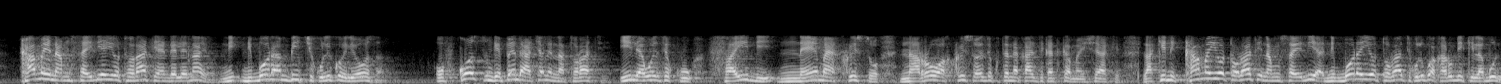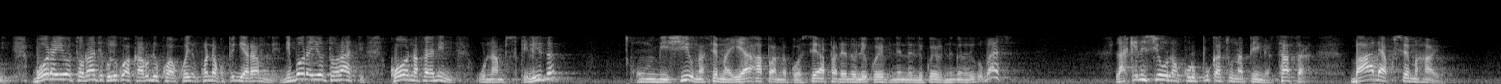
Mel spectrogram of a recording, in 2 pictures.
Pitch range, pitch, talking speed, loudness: 130-195 Hz, 165 Hz, 155 wpm, -14 LUFS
